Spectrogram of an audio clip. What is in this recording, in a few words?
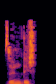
"sündig", german; adjectives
